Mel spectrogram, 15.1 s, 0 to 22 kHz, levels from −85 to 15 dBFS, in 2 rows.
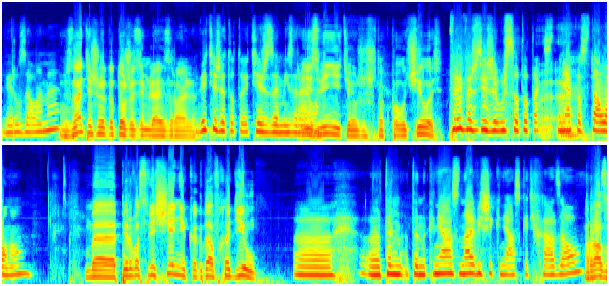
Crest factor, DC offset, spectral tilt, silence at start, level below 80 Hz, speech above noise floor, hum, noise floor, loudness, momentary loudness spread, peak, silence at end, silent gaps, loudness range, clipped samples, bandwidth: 10 dB; under 0.1%; -6 dB/octave; 0 s; -34 dBFS; 26 dB; none; -36 dBFS; -10 LUFS; 8 LU; 0 dBFS; 0 s; none; 2 LU; 2%; 15 kHz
